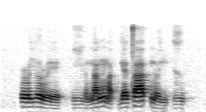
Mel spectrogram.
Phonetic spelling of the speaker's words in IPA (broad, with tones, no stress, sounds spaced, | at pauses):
ɹ i˧ ə̯ ɹ e˨˩ | ɣ i˨˩ ə̯ n a˧˥ ŋ m a˨˩ k̚ j ɛ˧˥ t̪ aː˦˥ t̚ n ə˨˩ j | ɣ ɨ˨˩ k̚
